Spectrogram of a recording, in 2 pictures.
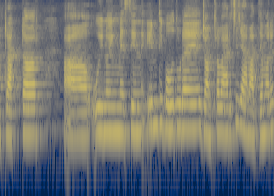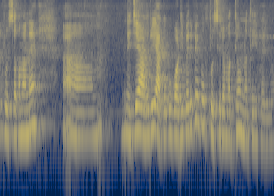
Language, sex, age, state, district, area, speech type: Odia, female, 18-30, Odisha, Dhenkanal, rural, spontaneous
